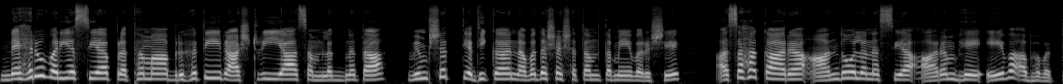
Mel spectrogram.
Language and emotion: Sanskrit, neutral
